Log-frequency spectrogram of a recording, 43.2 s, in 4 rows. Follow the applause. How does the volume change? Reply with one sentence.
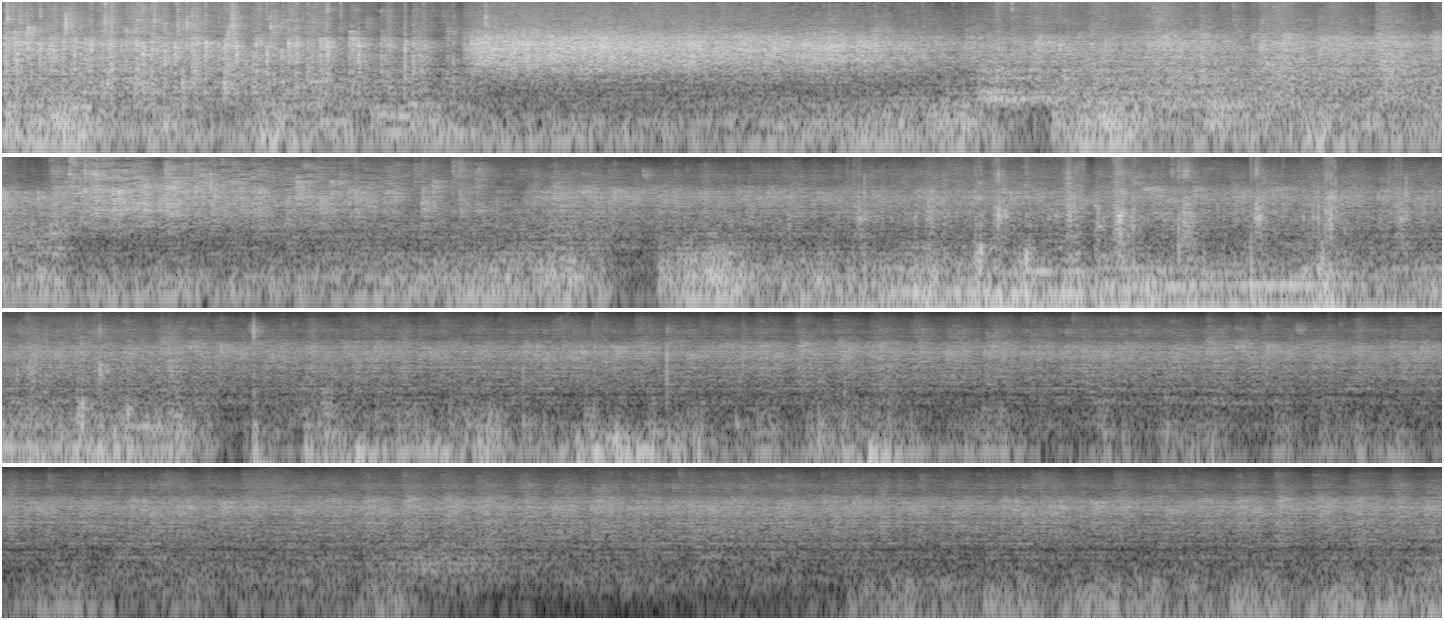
The volume of the applause goes down.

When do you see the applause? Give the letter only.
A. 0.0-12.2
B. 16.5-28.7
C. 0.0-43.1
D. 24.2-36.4
C.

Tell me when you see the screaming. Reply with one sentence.
The screaming can't be heard in this clip.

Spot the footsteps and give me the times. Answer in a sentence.
You can hear the footsteps from 16.5 to 28.7 s.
